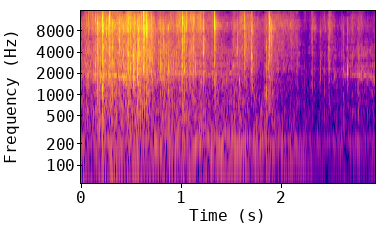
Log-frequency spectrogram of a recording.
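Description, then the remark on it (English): Continuous crinkly rustling of paper slips being stirred and shuffled by hand to draw a winner's name, fairly busy, with a faint low hum underneath and no voices. “My hands are oh, rifling through God. the slips of paper.”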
